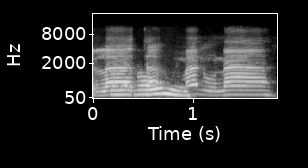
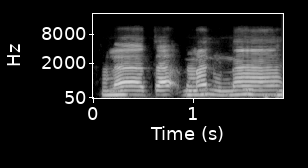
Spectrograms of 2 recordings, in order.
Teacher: harokah domahnya dibaca suaranya kurang lebih 2/3 ya. Jadi la ta'manuna gitu. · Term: ikhtilas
